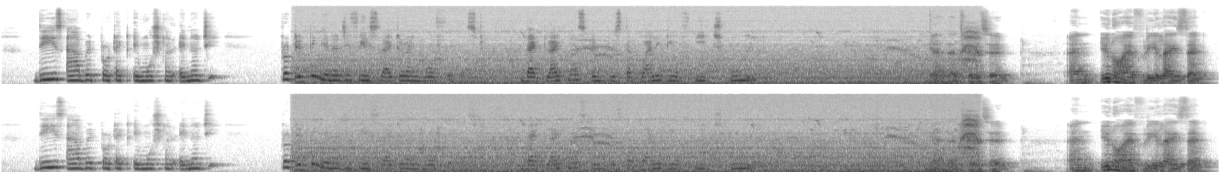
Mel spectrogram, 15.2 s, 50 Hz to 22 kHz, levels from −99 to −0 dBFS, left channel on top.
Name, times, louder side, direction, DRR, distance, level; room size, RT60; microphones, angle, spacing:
voice 1, 0.4-2.7 3.5-5.9 6.5-9.7, left 4 dB, 50° left, 0.3 m, -33 dB
sound 1, 3.6-12.3, right 2 dB, 60° right, 0.5 m, -35 dB
voice 2, 11.6-12.6 13.3-15.1, left 2 dB, 65° left, 0.8 m, -30 dB
2.3 x 2.3 x 3.1 m
head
